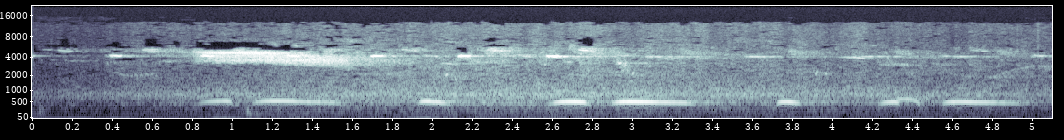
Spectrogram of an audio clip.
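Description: Bird cooing: a run of about eight short, low, arched coos, a few of them drawn out longer, with faint high chirping behind.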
